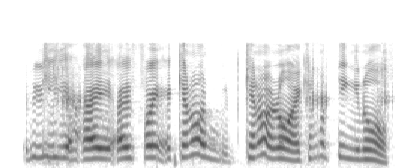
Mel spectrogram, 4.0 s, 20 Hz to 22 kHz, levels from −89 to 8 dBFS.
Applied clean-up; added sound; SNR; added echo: neural mask model RNNoise.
